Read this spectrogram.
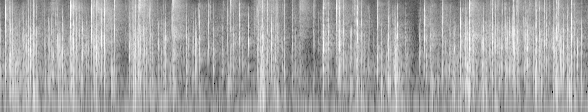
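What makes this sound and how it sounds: A hand-sized, filled blue unicorn blind-bag pouch made of crinkly plastic foil is squeezed and crinkled by fingertips and long nails. The result is a dense, continuous stream of bright, sharp crackles and crunches with almost no low end, rising and falling in short bursts throughout.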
